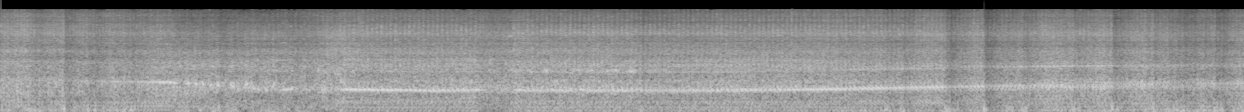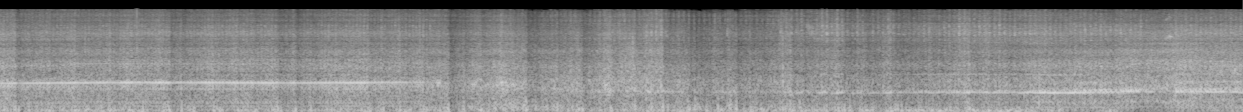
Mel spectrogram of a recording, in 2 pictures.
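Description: A kart engine whines loudly up close, its pitch rising and falling with speed.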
